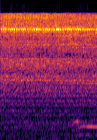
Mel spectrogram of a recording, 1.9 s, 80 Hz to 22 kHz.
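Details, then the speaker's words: 2010 Honda Fit after the fix for a cold-start accessory belt squeal, done by loosening and realigning the AC compressor: a steady, even engine whir with no chirp or squeal. The belt now runs quiet and true. "Resolvido. Pequenos detalhes, né, galera? É isso aí, agora o rondinho aqui, ó. Tá funcionando 100%."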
